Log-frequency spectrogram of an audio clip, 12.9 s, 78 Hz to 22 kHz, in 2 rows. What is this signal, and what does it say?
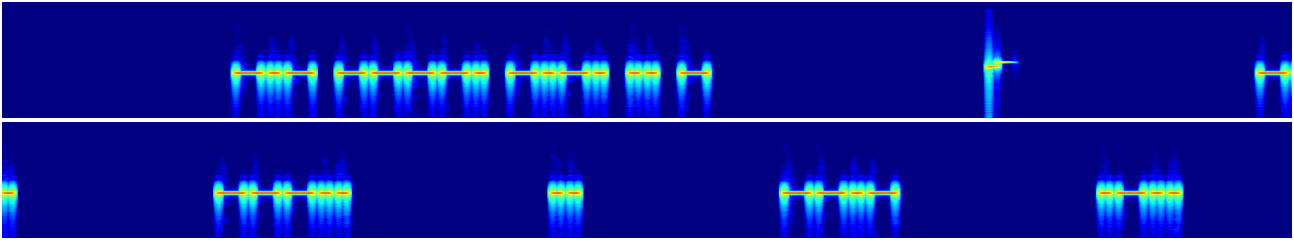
Morse code, heard as a keyed tone, about 28 wpm, spaced as for 12 wpm, 700 Hz. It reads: K9CIT N8IQL
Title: USA Call Signs - 5 Characters - 8x Character Spacing - 28wpm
